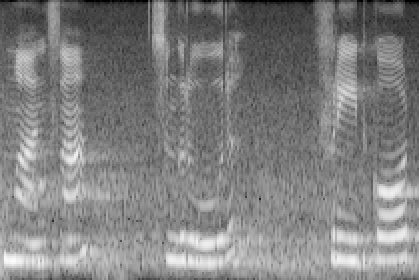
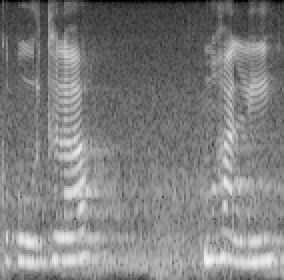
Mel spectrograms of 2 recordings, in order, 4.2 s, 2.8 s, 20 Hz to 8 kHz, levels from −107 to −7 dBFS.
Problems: none marked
